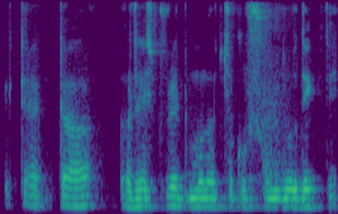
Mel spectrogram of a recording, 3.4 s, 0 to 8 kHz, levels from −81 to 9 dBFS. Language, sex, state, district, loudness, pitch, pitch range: Bengali, male, West Bengal, North 24 Parganas, -27 LUFS, 115 Hz, 115-125 Hz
